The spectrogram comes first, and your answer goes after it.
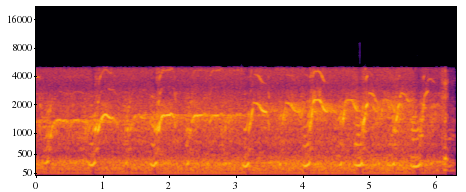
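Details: A humpback whale (Megaptera novaeangliae) sings a repeating series of short rising swoops, low and high, over a steady hiss; its song patterns last about 15 minutes before repeating.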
